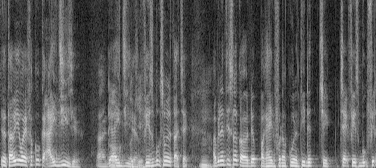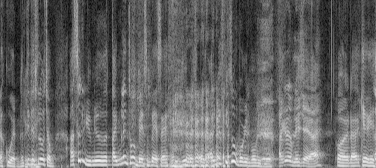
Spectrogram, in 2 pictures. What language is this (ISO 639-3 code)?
msa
